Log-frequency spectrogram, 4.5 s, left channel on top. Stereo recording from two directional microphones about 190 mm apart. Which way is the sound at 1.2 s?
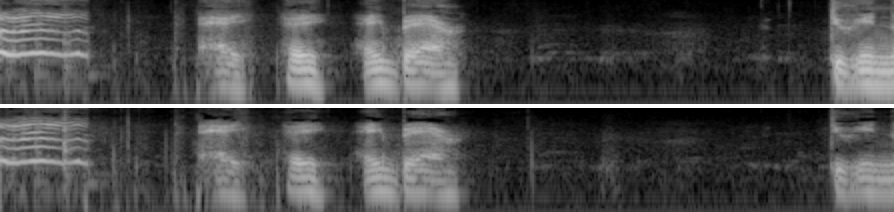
30° left (ahead or behind).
